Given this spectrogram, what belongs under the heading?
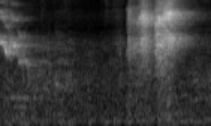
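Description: A pet parrot at a farm gives a short, sharp, high squawk near the end, after a fainter chirp at the start with quiet between.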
